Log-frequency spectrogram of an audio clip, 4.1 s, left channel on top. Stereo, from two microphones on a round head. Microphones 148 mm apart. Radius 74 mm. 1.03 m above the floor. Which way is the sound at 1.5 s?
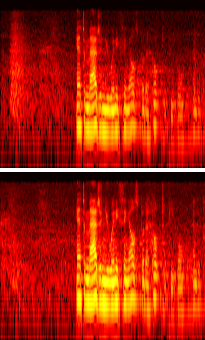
15° left (ahead or behind).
